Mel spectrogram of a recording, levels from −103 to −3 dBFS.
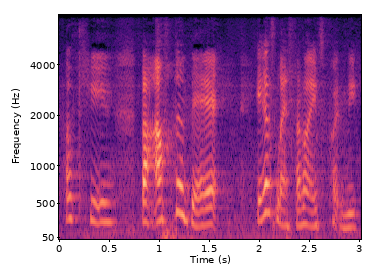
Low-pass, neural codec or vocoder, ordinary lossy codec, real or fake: none; codec, 16 kHz, 1 kbps, FunCodec, trained on LibriTTS, 50 frames a second; none; fake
